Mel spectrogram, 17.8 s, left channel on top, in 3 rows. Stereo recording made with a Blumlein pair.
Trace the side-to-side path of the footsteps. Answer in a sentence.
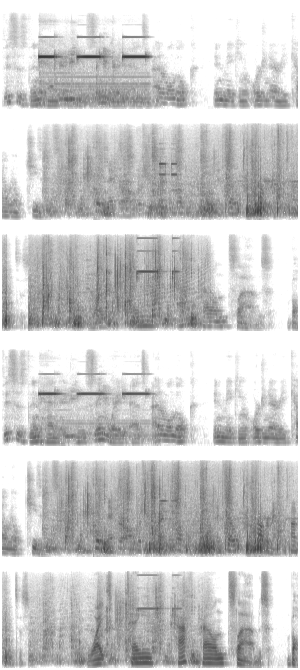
In this clip you hear the footsteps move from right to left.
